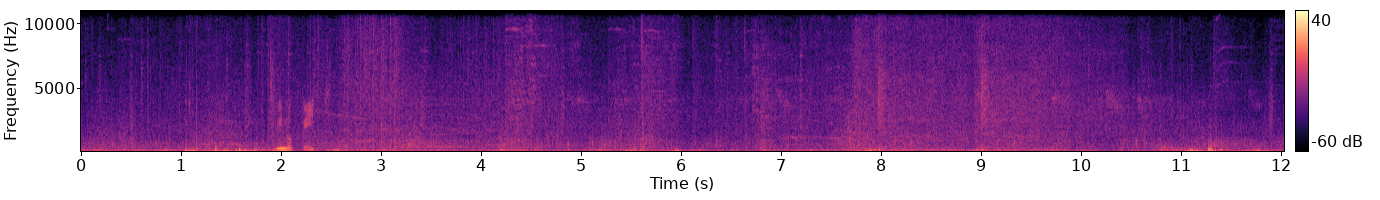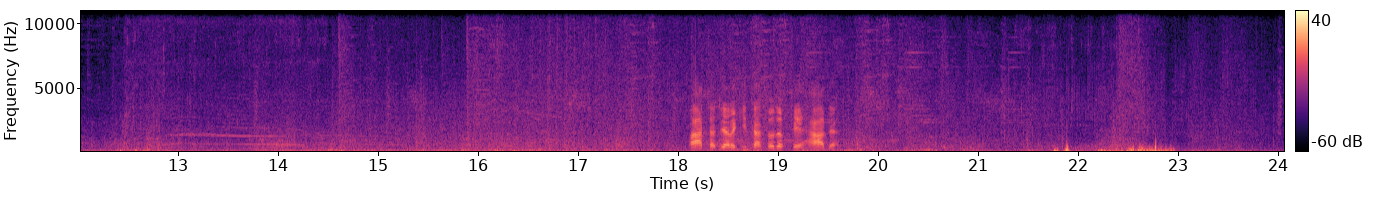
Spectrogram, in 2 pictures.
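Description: Heavy blows and crashes thud hard.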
